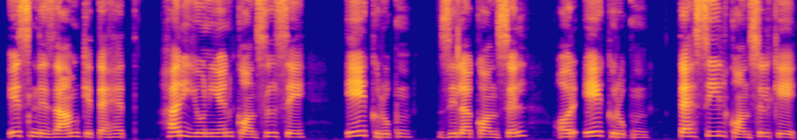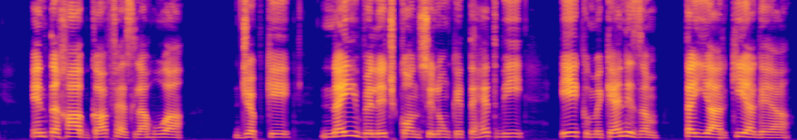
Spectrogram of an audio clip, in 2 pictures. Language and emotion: Urdu, neutral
